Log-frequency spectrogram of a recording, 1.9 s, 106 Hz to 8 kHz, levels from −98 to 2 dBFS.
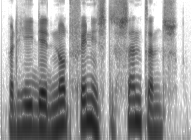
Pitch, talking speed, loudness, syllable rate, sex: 160 Hz, 220 wpm, -18 LUFS, 6.0 syllables/s, female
